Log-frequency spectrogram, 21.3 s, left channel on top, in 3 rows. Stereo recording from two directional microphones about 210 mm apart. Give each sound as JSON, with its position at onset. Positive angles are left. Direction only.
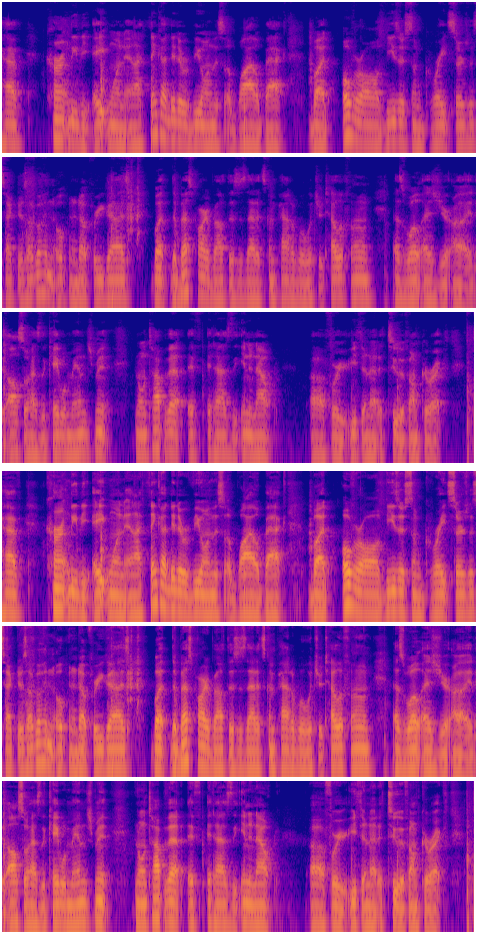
{"t": 0.7, "sound": "speech", "side_deg": -35}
